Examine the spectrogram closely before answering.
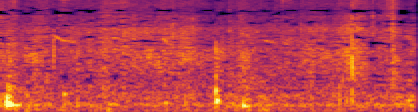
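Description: An elephant's trunk brushes and scuffs against dirt.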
